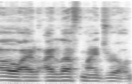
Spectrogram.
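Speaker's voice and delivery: slow, embarrassed, sheepish delivery. The speaker retells walking back in after figuring it out, retelling a sheepish remark. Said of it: "I sheepishly say".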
